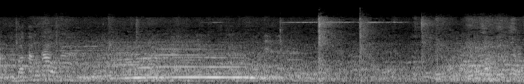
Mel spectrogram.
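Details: Large cattle during unloading in Indonesia: one long, steady lowing moo lasting over a second dominates the middle, then fades into murmuring voices, music and sharp knocks.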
